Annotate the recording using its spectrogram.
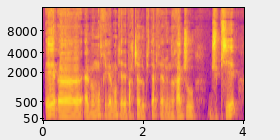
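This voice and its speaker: A man casually retelling a story to his viewers, rambling with many fillers and animated bursts when he quotes others. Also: on the low side, fast talker. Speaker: online commentator recounting a story.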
